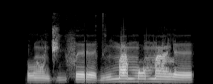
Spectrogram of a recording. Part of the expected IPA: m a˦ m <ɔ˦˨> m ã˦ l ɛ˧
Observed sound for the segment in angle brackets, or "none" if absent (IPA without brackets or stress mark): ɔ˦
